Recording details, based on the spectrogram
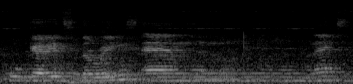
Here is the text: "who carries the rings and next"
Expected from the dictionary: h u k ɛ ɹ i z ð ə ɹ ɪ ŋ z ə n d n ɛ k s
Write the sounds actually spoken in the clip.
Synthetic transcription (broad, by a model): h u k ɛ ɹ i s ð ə ɹ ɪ ŋ s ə n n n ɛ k s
